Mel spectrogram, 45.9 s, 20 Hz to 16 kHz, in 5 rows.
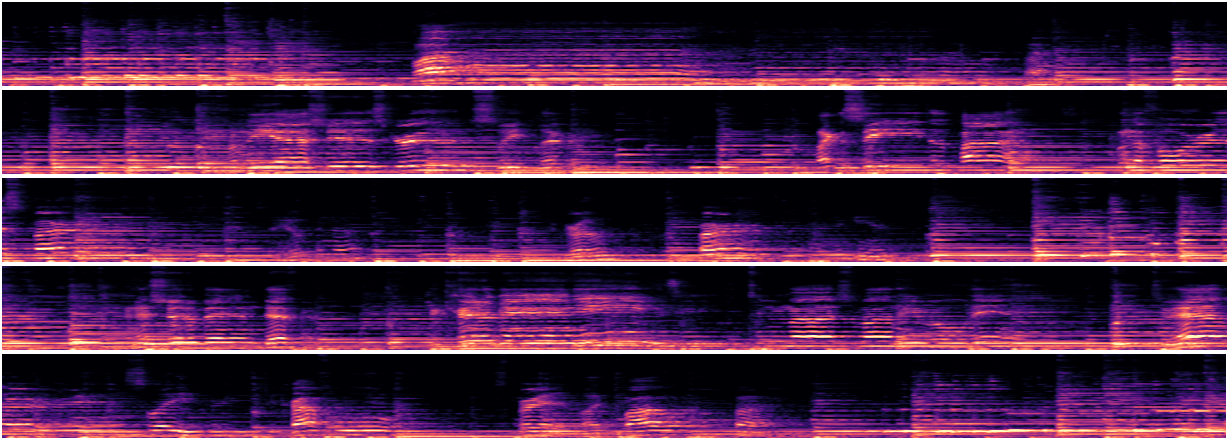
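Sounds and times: acoustic guitar strumming: 0.0s - 45.9s
mandolin playing: 0.0s - 45.9s
person singing: 3.0s - 8.4s, 28.4s - 39.9s.

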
